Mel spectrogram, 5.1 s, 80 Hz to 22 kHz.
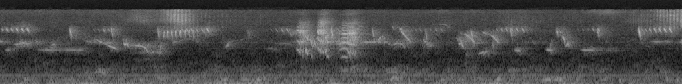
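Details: European bee-eaters at Gowrie dam waterhole, Djuma Game Reserve, Sabi Sand Wildtuin, South Africa, at 17:00 on 15 January 2023, recorded by a live camera: many overlapping rolling, trilled chirps over a steady low rumble and insect hum.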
